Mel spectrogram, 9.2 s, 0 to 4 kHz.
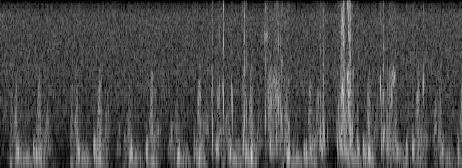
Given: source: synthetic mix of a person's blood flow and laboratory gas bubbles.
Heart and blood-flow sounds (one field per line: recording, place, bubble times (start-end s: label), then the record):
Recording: Doppler ultrasound of blood flow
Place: precordium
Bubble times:
4.21-4.50 s: bubbles
4.56-4.68 s: bubbles
4.81-4.96 s: bubbles
5.26-5.80 s: bubbles
6.24-6.58 s: bubbles
6.70-7.08 s: bubbles
7.12-7.21 s: bubbles
7.56-7.93 s: bubbles
8.10-8.31 s: bubbles
8.44-8.49 s: bubbles
From the record:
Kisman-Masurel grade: 332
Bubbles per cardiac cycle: rolling drumbeat, 9 or more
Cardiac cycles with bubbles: 50 to 99%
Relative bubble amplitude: moderate (0.250 to 0.450)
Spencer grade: 3 (all of the cardiac periods contain showers or single bubble signals, but not dominating or overriding the cardiac motion signals)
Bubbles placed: only in the low amplitude regions of the cardiac cycle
